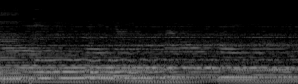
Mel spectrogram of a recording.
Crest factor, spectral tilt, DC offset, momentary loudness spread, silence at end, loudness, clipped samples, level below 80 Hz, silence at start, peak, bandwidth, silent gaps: 12 dB; -6 dB/octave; under 0.1%; 4 LU; 0 s; -34 LUFS; under 0.1%; -56 dBFS; 0 s; -22 dBFS; 16 kHz; none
